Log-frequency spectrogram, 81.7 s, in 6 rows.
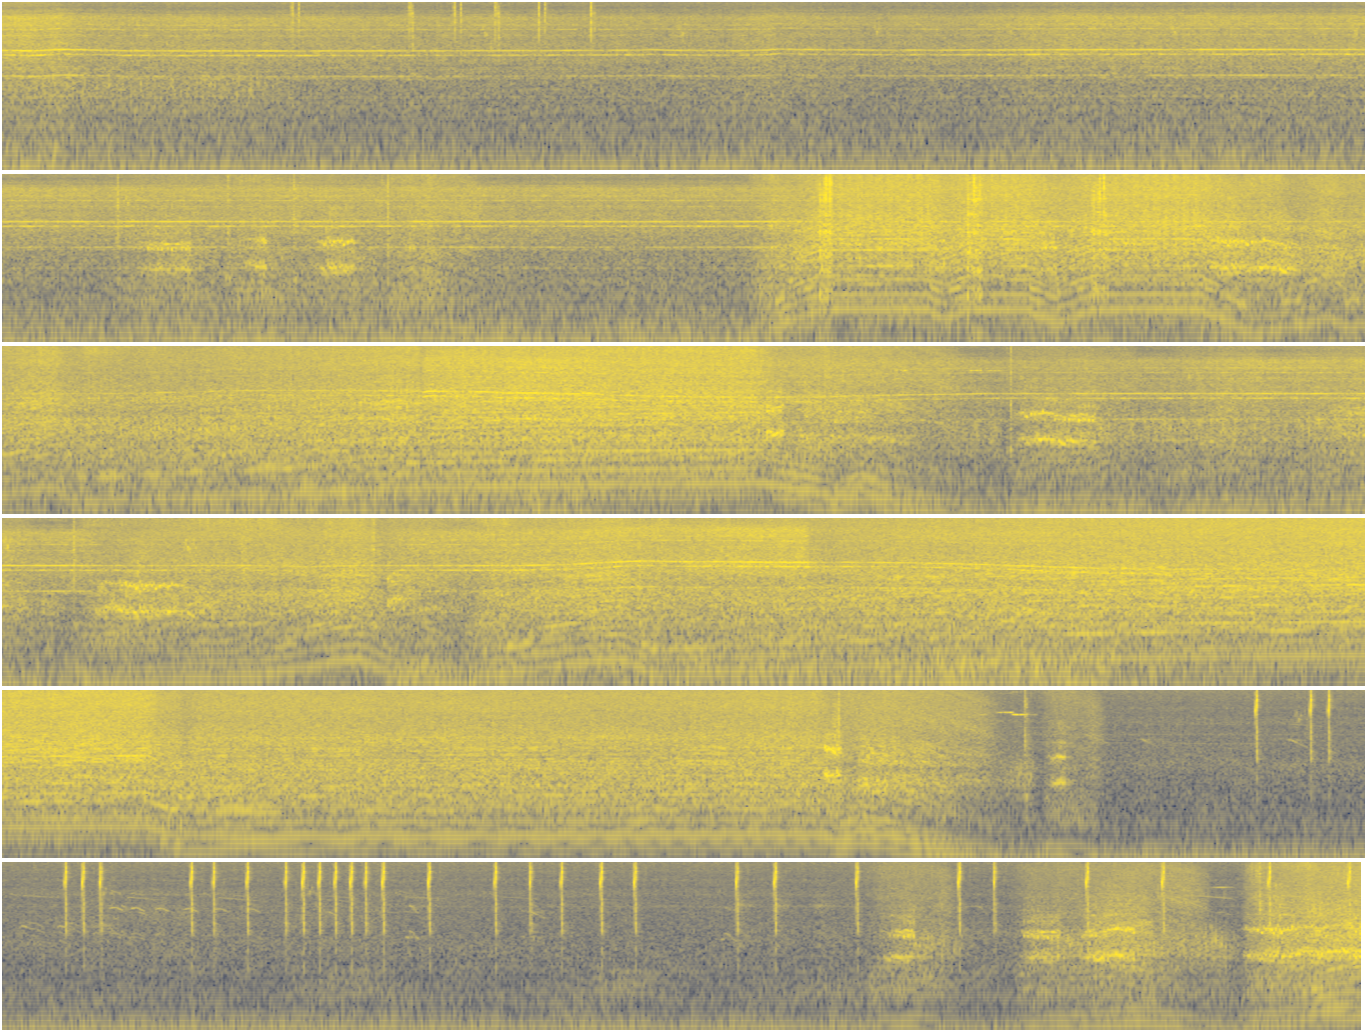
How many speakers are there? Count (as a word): zero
